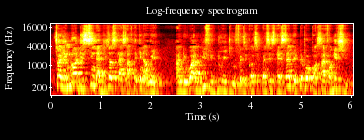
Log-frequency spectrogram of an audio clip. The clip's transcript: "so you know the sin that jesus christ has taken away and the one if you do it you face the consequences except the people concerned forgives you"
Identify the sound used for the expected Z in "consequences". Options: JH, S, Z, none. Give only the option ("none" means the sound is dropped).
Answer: S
